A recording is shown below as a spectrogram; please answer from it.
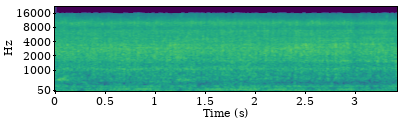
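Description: Chicken pieces sizzle steadily in hot oil in a pan for chicken roast, a close, constant crackling hiss that stays even throughout.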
